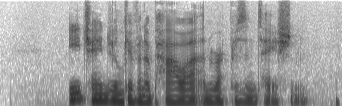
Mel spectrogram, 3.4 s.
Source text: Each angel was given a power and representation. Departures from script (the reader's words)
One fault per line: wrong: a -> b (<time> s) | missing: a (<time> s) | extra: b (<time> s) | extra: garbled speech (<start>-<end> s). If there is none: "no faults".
missing: was (1.2 s)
